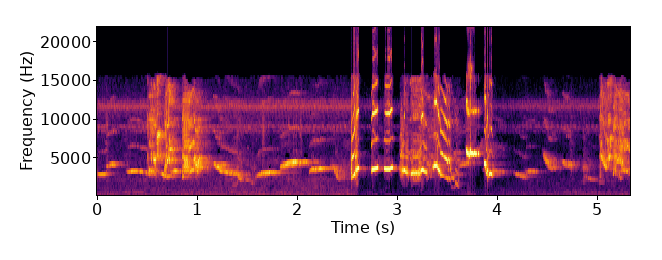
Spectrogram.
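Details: Oriental magpie-robin (kacer) in full voice, soft sweeping whistles giving way to a loud rapid burst of sharp repeated notes and clear whistles, then softer phrases.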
